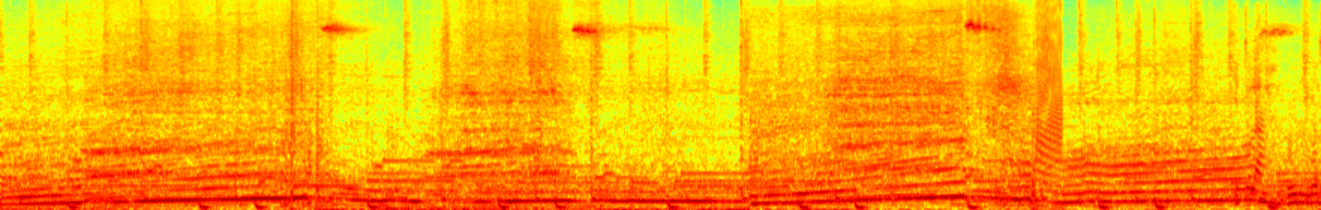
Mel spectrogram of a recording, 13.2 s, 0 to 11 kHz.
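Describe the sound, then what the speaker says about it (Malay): A turbocharged Proton Wira with a 4G61T engine making about 190 horsepower revs repeatedly. Each loud rise and drop of the engine ends in a sharp hiss and flutter from the wastegate, about four cycles in a row. "Itulah bunyi wastegate yang digila-gilakan."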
